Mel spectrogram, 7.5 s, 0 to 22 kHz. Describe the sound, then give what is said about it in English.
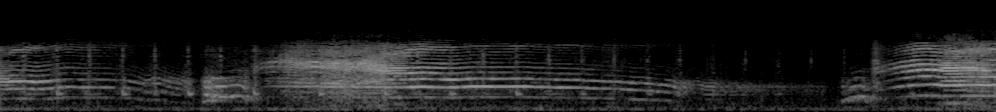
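A baby wails loudly at night, around 1:45, in long, drawn-out cries that rise and fall, pausing briefly for breath before starting up again, with no other sounds around it. “It's the baby, and I better get up and see what's the matter with him.”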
